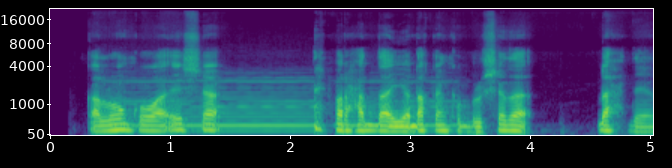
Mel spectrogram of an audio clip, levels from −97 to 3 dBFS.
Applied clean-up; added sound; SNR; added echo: neural mask model RNNoise.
